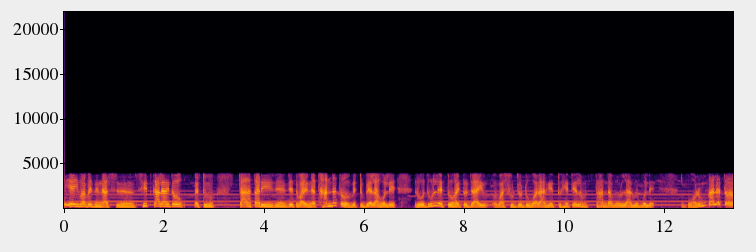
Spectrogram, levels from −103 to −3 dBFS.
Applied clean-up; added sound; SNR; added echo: none; Wind instrument, woodwind instrument; 19 dB; none.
